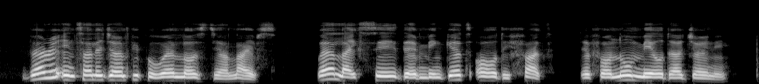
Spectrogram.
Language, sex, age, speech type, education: Nigerian Pidgin, female, 30-45, spontaneous, tertiary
